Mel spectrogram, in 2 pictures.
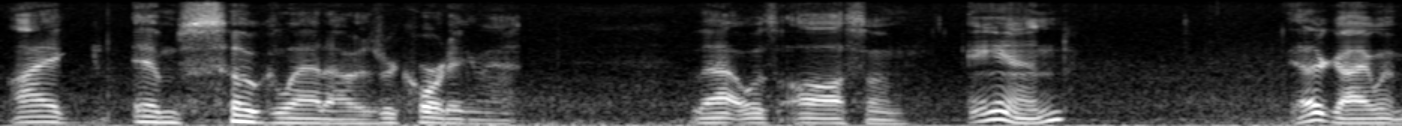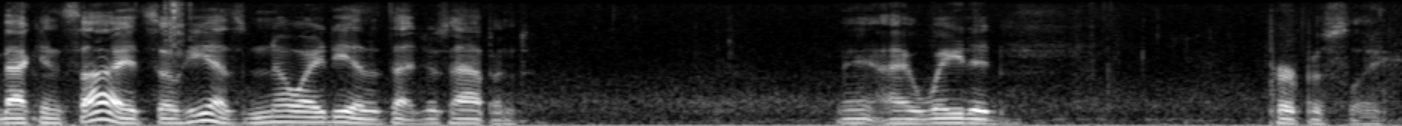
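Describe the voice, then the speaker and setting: A man's voice: lowish voice, unhurried, long pauses, dull audio, slight background noise. A man giving casual, blunt and sweary commentary while he plays and reviews a video game. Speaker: gamer reviewing a game mod.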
